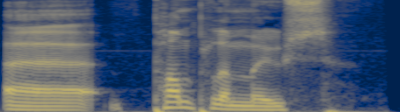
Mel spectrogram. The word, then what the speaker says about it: Pomplamoose: I'll make sure I pronounce this right. Pomplamoose music on YouTube.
